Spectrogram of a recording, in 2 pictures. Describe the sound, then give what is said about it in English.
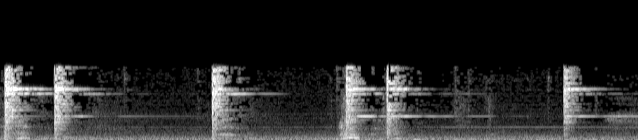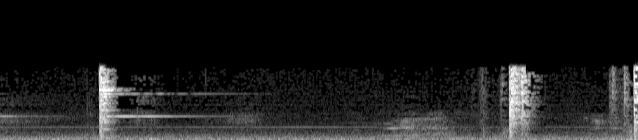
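Sharp metallic clinks and rings of a sword being ratcheted, several bright struck hits at uneven intervals, some in quick pairs, each leaving a short ringing tail over a quiet background. “Sword ratcheting this time.”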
